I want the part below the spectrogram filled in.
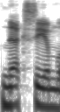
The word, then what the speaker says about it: NXIVM: And it's about this thing called Nexium, which is spelled NXIVM, but it's pronounced Nexium like the antacid drug.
